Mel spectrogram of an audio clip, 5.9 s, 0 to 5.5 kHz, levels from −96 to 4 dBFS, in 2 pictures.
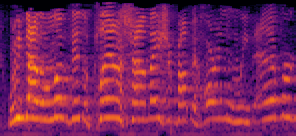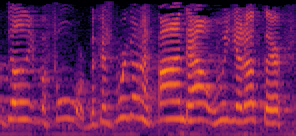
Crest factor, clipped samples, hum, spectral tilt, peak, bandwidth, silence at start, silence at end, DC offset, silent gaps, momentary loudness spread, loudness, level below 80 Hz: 20 dB; under 0.1%; none; -5 dB/octave; -8 dBFS; 5.4 kHz; 0.1 s; 0 s; under 0.1%; none; 15 LU; -28 LUFS; -62 dBFS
